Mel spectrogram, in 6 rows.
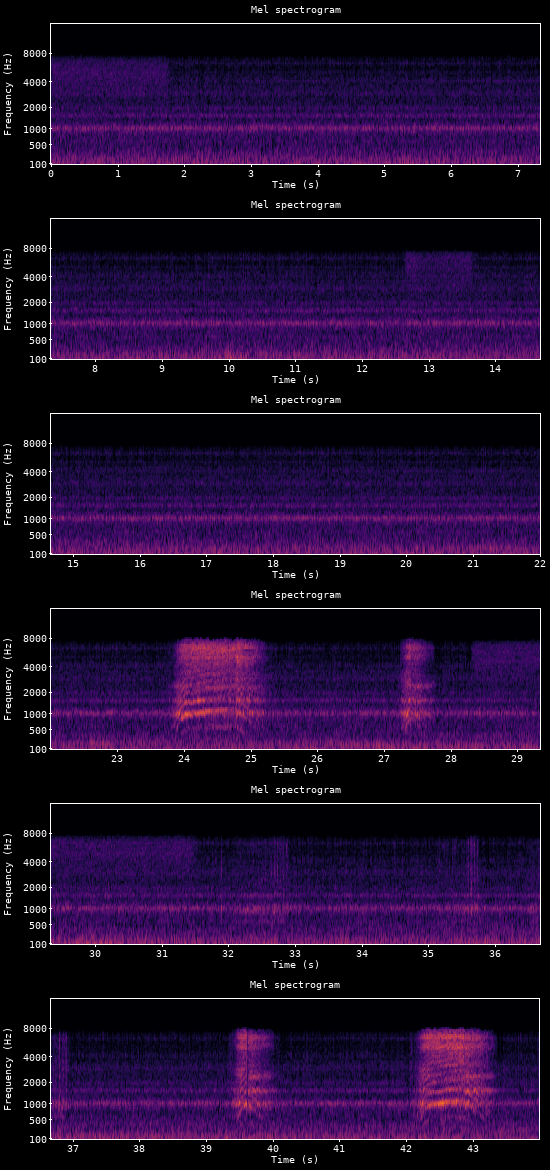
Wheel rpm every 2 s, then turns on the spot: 0, 0, 0, 0, 0, 0, 0, 0, 0, 0, 0, 10, 80, 10, 0, 0, 0, 20, 0, 10, 10, 50.
none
